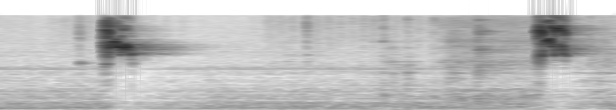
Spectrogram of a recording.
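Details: House sparrow raised by hand after being found on a street as a two-to-three-day-old chick; two sharp, high, piercing chirps roughly two seconds apart, with near silence between them.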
